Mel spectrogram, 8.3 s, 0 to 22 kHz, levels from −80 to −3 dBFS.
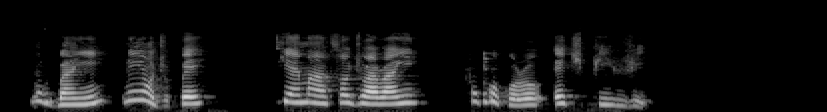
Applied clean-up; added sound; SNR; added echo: neural mask model Resemble Enhance denoiser.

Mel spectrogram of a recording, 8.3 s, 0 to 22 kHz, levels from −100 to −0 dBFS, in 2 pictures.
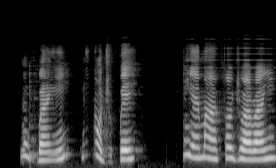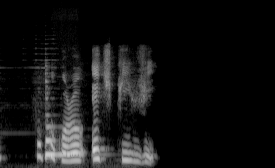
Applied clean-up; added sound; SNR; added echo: neural mask model DeepFilterNet 3.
